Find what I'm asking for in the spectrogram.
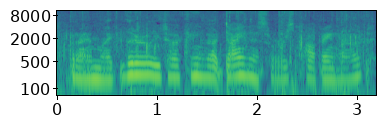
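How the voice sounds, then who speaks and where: Noticeable background noise sits under this woman's medium-pitched voice. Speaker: travel vlogger. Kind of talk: travel vlog narration. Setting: outdoors. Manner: animated.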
